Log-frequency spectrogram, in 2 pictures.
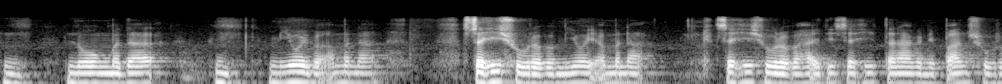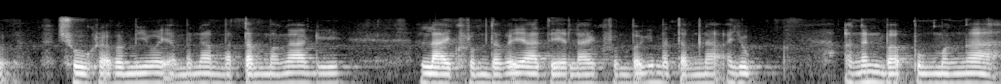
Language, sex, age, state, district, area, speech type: Manipuri, male, 45-60, Manipur, Thoubal, rural, spontaneous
